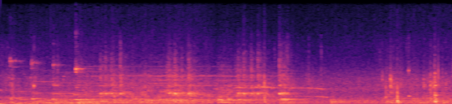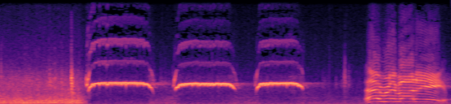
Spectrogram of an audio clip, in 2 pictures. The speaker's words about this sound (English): Let me have my whistle. You gotta give them the whistle treatment.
